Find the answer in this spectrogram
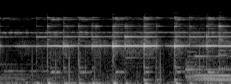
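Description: Film soundtrack music led by bells: a steady high ringing with quick, repeated jingling strikes.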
